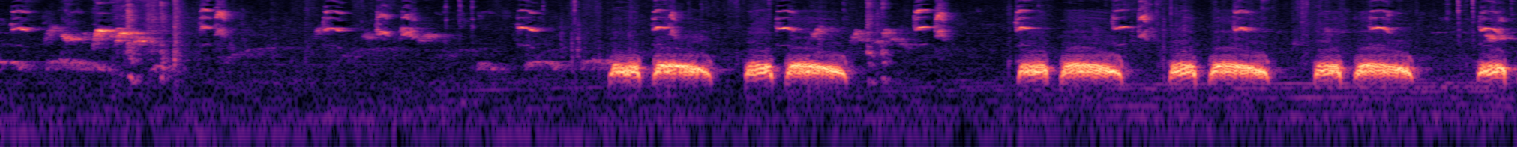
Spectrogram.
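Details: Spotted dove giving the 'thổ thúc gù' cooing style used to lure doves: after several seconds of thin, high chirps from other birds, a run of low, hollow coos in short groups with brief pauses between.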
